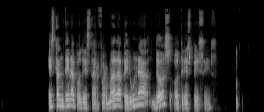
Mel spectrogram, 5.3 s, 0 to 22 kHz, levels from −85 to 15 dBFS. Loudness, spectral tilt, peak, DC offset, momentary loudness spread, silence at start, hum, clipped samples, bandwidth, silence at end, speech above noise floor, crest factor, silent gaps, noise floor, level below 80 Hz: -24 LUFS; -4.5 dB/octave; -4 dBFS; under 0.1%; 19 LU; 0.95 s; none; under 0.1%; 16.5 kHz; 0.5 s; 66 dB; 22 dB; none; -90 dBFS; -62 dBFS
